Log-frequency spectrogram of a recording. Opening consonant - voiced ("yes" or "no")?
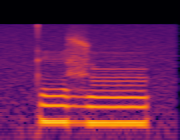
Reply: no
